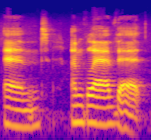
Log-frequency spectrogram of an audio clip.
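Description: A woman speaks in a measured, reflective way, with a gravelly fry under her voice. She sounds like a guest in an unhurried interview, and her phrasing is calm and spiritual. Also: a bass voice. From United States. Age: 60s. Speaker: interview guest, singer of Orisha chants.

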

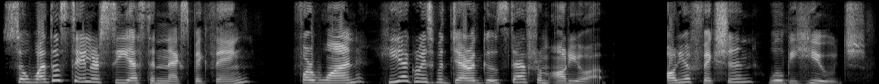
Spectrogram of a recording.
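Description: A woman's voice: fairly high pitch, lively intonation, a little slow, no room sound, studio quality. A woman hosting a podcast, reading scripted narration that links interview clips. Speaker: podcast host.

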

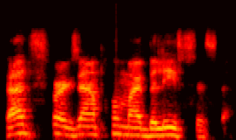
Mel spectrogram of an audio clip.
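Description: A man giving a reflective spiritual talk, speaking in short phrases with frequent pauses. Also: on the high side, fairly even intonation, a bit bright. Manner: slow, measured, pausing often between phrases. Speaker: spiritual teacher. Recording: dull lo-fi recording.

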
